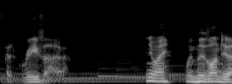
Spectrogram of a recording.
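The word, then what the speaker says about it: Rievaulx: Now it's spelled really hard, but it's just Revo. Revo. Just Revo, you know, it just is.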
